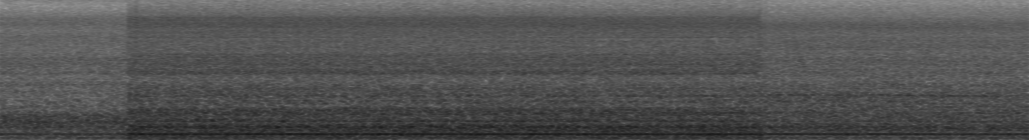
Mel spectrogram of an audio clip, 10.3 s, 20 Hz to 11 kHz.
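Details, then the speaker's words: Mercedes-Benz S280 after A/C repair (leaking refrigerant hose replaced, compressor oil topped up, new drier and O-rings): engine revved, steady even compressor hum and smooth electric fan rush with no knocking or squeal; previously noisy compressor now quiet, normal A/C operation. "เสียงการทำงานดีครับเร่งเครื่องหน่อยครับอ่ามีพัดลมไฟฟ้าทำงานตามความร้อนระบบแอนะครับ"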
